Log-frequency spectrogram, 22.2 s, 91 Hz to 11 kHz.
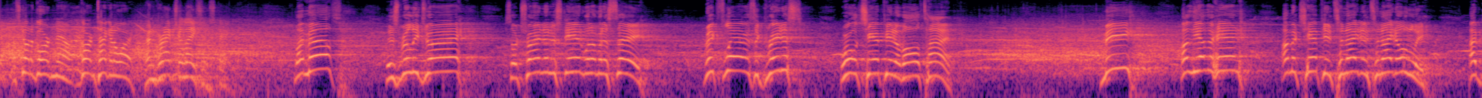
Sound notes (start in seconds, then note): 14.6 audience cheering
